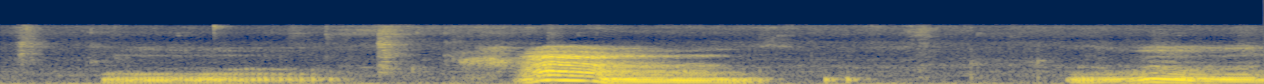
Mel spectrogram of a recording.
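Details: A Siberian Husky play-fights with a child indoors and lets out bear-like growls: a steady low growl, then a louder rising-and-falling grumble, and another wavering growl at the end, with faint rustling between.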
